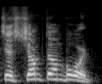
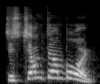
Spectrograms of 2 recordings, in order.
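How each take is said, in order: First: Said in the usual way. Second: "Just jumped on board" repeated higher, stress on "on"; emphatic repeat. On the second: Shown as a demonstration. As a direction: hit "on" hard in the repeat.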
